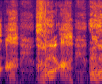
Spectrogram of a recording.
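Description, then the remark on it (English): A person's voice imitates their dog Ripley retching before vomiting after she ate a giant ball of hair: three loud, strained, throaty heaves in quick succession, each a groaning, gulping burst separated by brief pauses. “And it's like, I've never had more anxiety when I hear that, and I know the puke is coming”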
